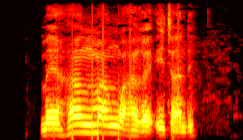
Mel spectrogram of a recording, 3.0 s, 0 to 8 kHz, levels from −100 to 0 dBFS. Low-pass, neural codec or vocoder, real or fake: 7.2 kHz; none; real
